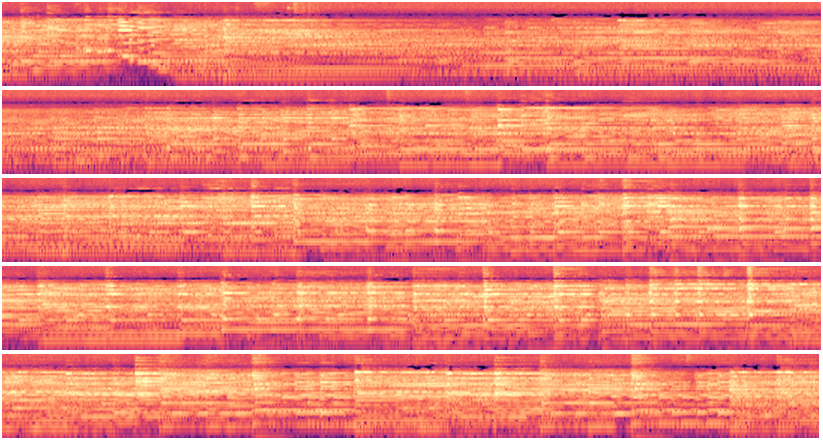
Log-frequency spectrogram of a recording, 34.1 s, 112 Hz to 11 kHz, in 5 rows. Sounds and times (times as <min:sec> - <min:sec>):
Music: 0:00.0 - 0:34.1.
